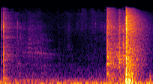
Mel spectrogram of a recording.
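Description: Handling noise from a plastic printer disc tray and a printed DVD: a light click, then near the end a short rustling scrape with a sharp knock as the disc is taken from the tray.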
